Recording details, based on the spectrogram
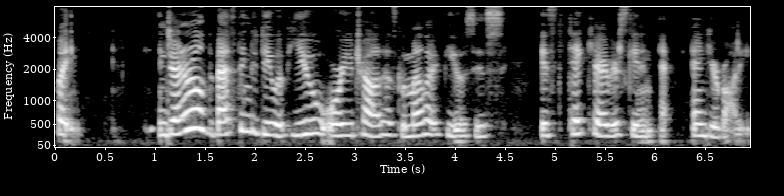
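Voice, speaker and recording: A woman talks at a fairly quick pace in a high pitch with ordinary pitch variation. Her loudness swings widely, and she leaves long, frequent pauses. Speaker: presenter. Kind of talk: educational PSA narration. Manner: stammering, with random pauses. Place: home room. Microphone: webcam.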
